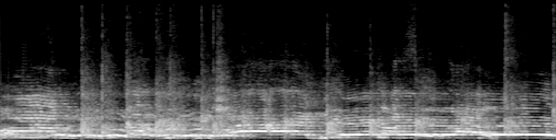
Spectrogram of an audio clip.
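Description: A small group of people screaming and cheering in celebration, with hands clapping. The voices waver at first, then hold a long cry near the end.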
